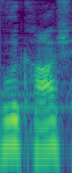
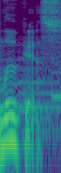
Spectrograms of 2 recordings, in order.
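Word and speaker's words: Łukasz: I honestly am curious if Lukash had an opinion on Lucas. Is that how you pronounce that name? Yeah, it's Lukash.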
